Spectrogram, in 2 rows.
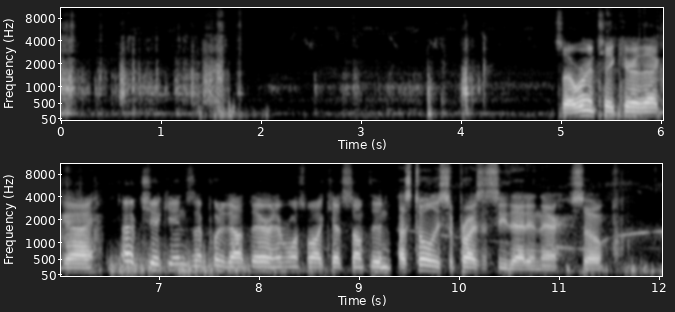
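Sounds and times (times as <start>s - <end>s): mouse scratching on plastic: 0.0s - 1.8s.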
